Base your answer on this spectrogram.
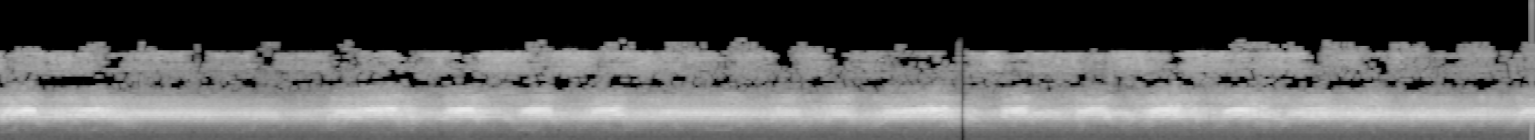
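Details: Male Japanese cicadas shrilling in summer via tymbals: a continuous high buzzing drone with rhythmic pulses of extra loudness roughly every second, one brief dropout midway.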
